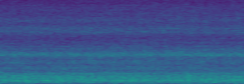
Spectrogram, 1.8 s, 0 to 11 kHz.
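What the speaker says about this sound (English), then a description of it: "You'll get a roaring flame." A SOTO ST-310 camping stove burner roars on full flame, a steady, loud, close hiss-roar that keeps going without change.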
